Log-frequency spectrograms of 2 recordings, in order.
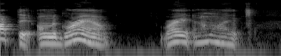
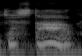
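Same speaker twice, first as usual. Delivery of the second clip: hushed, imitated comforting; soft consoling murmur; 5 semitones lower, 15 dB quieter than usual. Boyfriend hushes his crying ex, soft and consoling. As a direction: say it low, as if into her ear. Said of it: "I'm just talking in her ear".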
